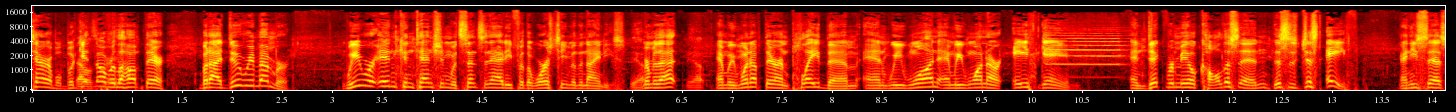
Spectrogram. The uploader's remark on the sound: LIVE From Rams Camp! LIVE from RAMS Camp in the City of Irvine.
